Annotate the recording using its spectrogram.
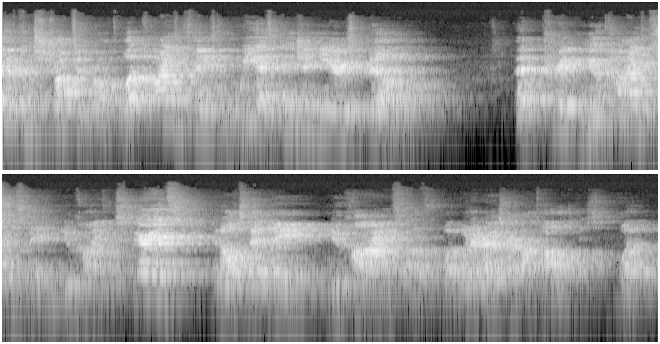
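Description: A man lecturing in a hall, talking continuously apart from a half-second break to silence a little before the middle.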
